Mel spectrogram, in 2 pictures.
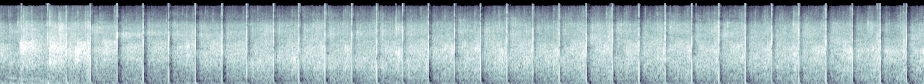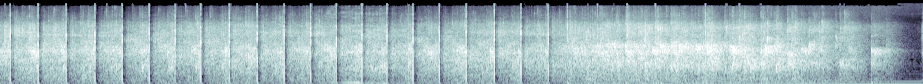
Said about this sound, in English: Stand and give our Lord this morning a hand clap of praise, because he is worthy.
